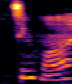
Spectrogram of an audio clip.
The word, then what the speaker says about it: Tsinghua: One of the best universities in Beijing, Tsinghua, actually, it's QINGHUA in pinyin, but they do spell it as TSING, just which is how you pronounce it phonetically, more or less, in English.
